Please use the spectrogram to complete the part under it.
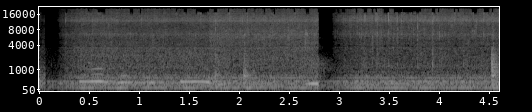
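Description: Spices and tomatoes being fried and stirred in a pan for a bread bhurji snack, a steady low sizzle with faint scraping, one brief pause near the end, no talking.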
